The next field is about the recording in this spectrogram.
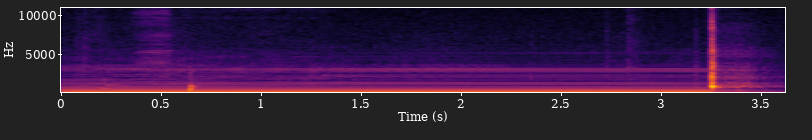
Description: My garbage disposal was humming and not turning.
